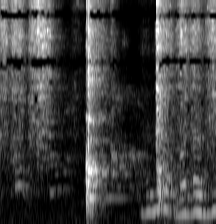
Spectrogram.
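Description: Cleaver blade rubbing on a wet whetstone in short strokes that stop about a quarter of the way in. A single sharp knock comes just before halfway, and a voice starts talking near the end.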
